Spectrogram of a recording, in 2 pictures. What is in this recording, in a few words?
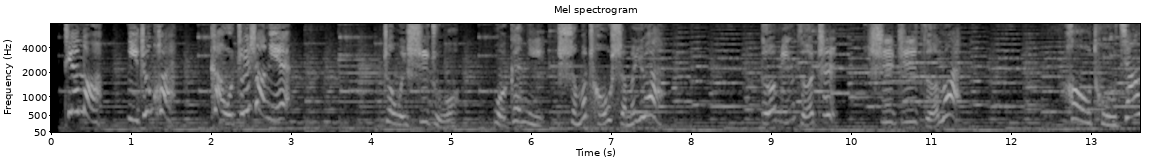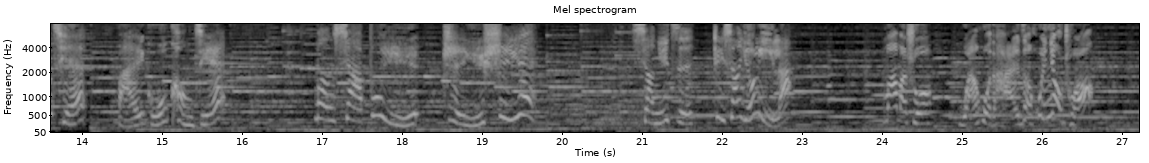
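shota loli, female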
